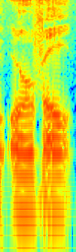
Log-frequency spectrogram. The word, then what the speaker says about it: Orville: happen that'll never happen so Orville rhymes with Harville and I I said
